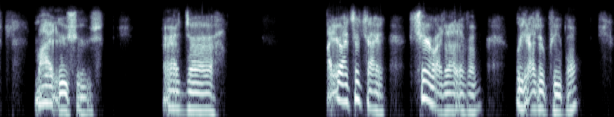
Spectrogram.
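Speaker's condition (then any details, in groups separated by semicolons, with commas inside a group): Spinal muscular atrophy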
